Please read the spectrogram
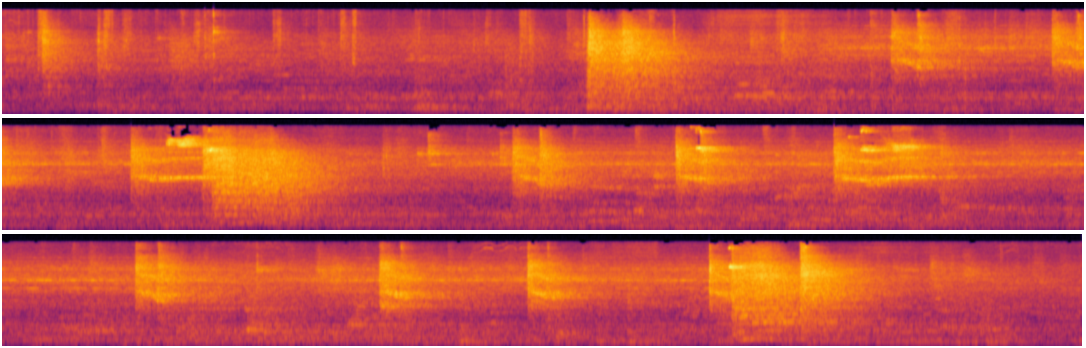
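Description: Indistinct voices echoing in a large indoor hall, with about a dozen short, loud bursts scattered through, some high-pitched.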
